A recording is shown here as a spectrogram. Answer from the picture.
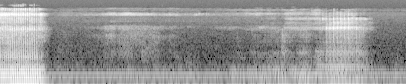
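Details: English Bulldog snoring while asleep indoors, in a home with five bulldogs: a loud, rough, low snort at the start, then a quiet hum, then a softer rasping snore near the end.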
